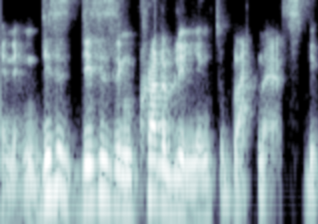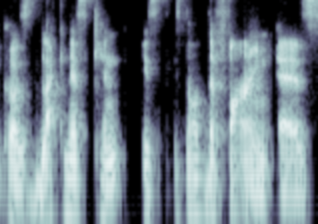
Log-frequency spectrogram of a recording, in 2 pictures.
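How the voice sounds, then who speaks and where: A man speaks in an Italian accent at a moderate pace. His pitch is fairly low and his intonation lively. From Italy. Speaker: artist in conversation. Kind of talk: one-on-one conversation. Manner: halting, many fillers.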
